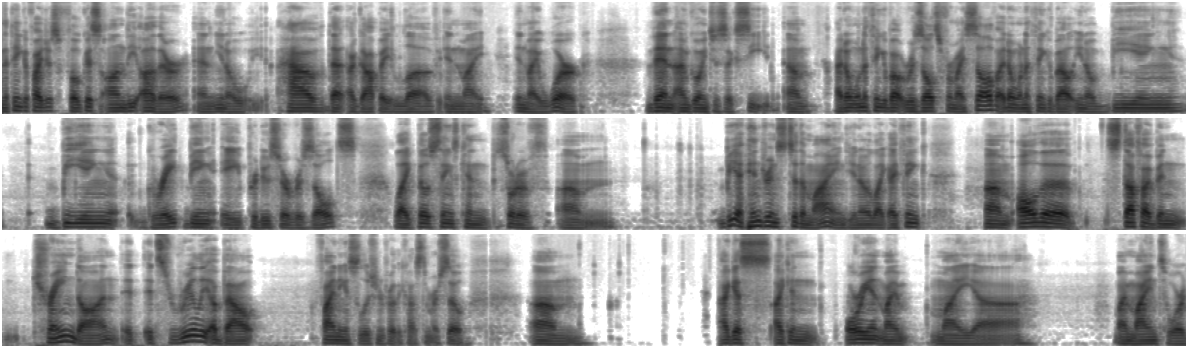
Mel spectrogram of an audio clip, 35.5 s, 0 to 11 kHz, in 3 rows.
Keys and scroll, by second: 4.7 space, 11.3 space, 14.1 space, 29.0 space, 31.0 space.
